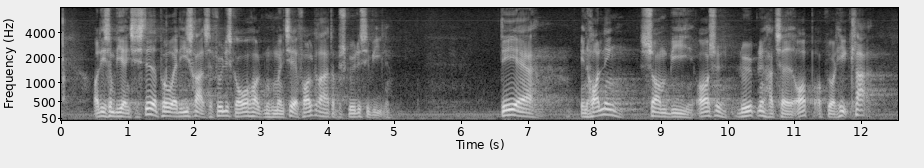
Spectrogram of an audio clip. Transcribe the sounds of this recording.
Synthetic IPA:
ʔɒ̽lisɒ̽mʋiæe̝nsisd̥e̝̰ːɐð̩ˠpʰɒ̽ædisʁɑ̰̈ːlseføllisɡ̥æɒʊɐɦɒ̽l̰əd̥enhumæni̥t͡sʰḛːɐfɒ̽lɡ̥əʁɑd̥ɒ̽b̥e̝sɡ̥øɾəsiʋḭːlə | d̥e̝æɐ | e̝nɦɒ̽lne̝ŋsɒ̽mʋiɒ̽səløːb̥ənəɦɑ̈t͡sʰɛ̰ːð̩ˠɒ̽b̥ɒ̽ɡ̥jo̝ɐ̰d̥ɦe̝̰ːld̥kʰlɑ̰̈ː

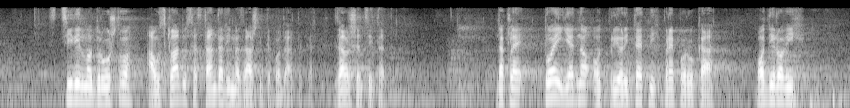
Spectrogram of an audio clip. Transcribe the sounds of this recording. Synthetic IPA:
t̪siʋilˠno̞d̪ɾuːʃt̪ʋo̞a̰usklˠad̪usast̪and̪aɾd̪imazaːʃt̪it̪e̞po̞d̪a̰ːt̪aka | zaʋr̩ʃent̪sit̪a̰ːt̪ | d̪akle̞t̪o̞ːje̞jed̪naʔo̞d̪pɾio̞ɾit̪et̪nixpɾe̞po̞ɾuka | o̞d̪iɾo̞ʋix

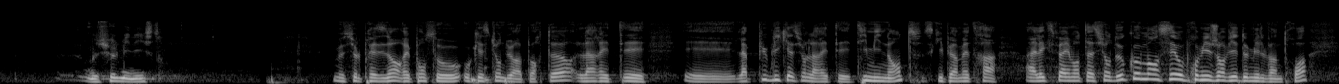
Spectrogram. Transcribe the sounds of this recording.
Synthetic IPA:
məsjølminist̪χ | məsjølpχezid̪ɑ̃ːʁepɔ̃soːkʲɛst̪jɔ̃d̪yʁapɔʁt̪œʁlaʁet̪e | lapyblikʲasjɔ̃d̪əlaʁet̪eɛt̪iminɑ̃t̪sə̥kʲipɛʁmɛt̪χaː | lɛkspeʁimɑ̃t̪asjɔ̃d̪əkɔmɑ̃seopχəmjeʒɑ̃vjed̪ømilvɛ̃t̪ːχwa

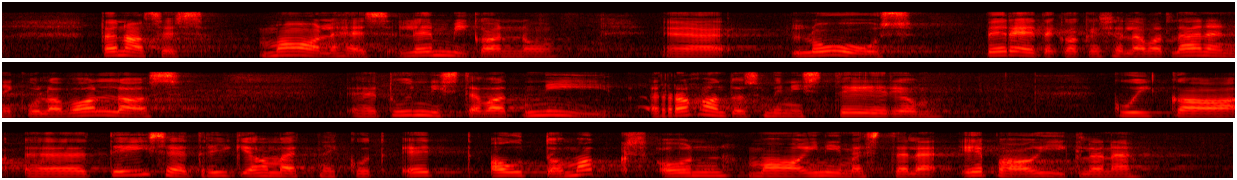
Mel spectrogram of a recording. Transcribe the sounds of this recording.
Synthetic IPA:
t̪ænɑse̞s | mɑːle̞ɦe̞sle̞mːikɑnːu | lo̞ːs | pe̞ɾed̪e̞ɡ̥ɑke̞selevɑd̪̥læːnenikulɑvɑlːɑs | t̪unʲːist̪ɑvɑd̪̥niːrʔɑɦɑnd̪̥usminist̪e̞ːɾjum | kujkɑt̪e̞jse̞d̪̥riːɡ̥iɑme̞t̪ˑnikːud̪̥e̞t̪ːˑɑwt̪ːˑo̞mɑkso̞nmɑːinime̞st̪e̞le̞e̞pɑɤjɡ̥lɑne̞

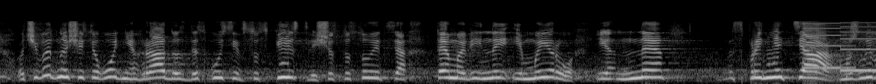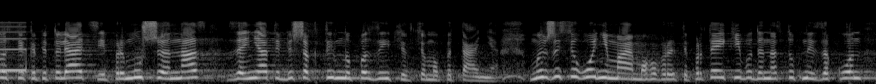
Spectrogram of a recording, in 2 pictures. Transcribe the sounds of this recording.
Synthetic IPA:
ɔt͡ʃɪʋɪd̪nɔʃt͡ʃɔsʲɔɦɔdʲnʲiɦɾɑd̪ʊsd̪ɪskusʲijiwsʊspʲilʲst̪ʋʲiʃt͡ʃɔst̪ɔsujet͡sʲːɐt̪ɛmɐʋʲijnɪʔimɪɾʊinɛ | spɾɪjnʲːɐtʲːamɔʒlˠɪʋɔsʲtʲikɐpʲit̪ʊlʲɑt͡sʲijipɾɪmuʃʊjɛnɑszɐjnʲat̪ɪbʲiʃɐkt̪ɪwnʊpɔzɪt͡sʲijʊwt͡sʲɔmʊpɪt̪ɑnʲːimɪwʒɛsʲɔɦɔdʲnʲimɑjemɔɦɔʋɔɾɪt̪ɪpɾɔt̪ɛjɐkɪjbud̪ɛnɐst̪upnɪjzɐkɔn

